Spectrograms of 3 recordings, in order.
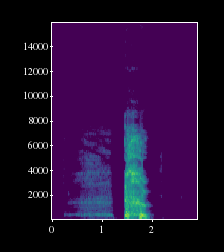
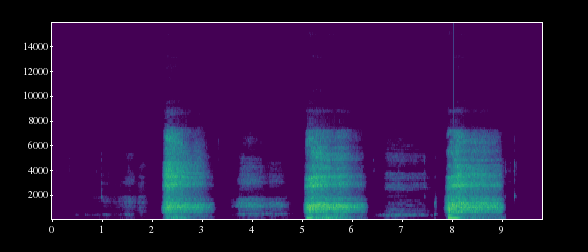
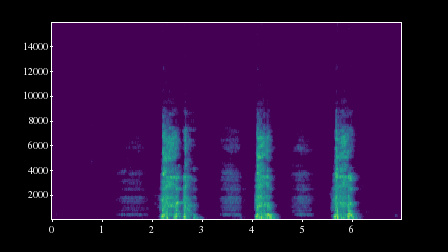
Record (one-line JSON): {"cough_length": "2.9 s", "cough_amplitude": 28204, "cough_signal_mean_std_ratio": 0.34, "exhalation_length": "9.8 s", "exhalation_amplitude": 26476, "exhalation_signal_mean_std_ratio": 0.48, "three_cough_length": "7.0 s", "three_cough_amplitude": 29856, "three_cough_signal_mean_std_ratio": 0.35, "survey_phase": "alpha (2021-03-01 to 2021-08-12)", "age": "45-64", "gender": "Male", "wearing_mask": "No", "symptom_none": true, "smoker_status": "Ex-smoker", "respiratory_condition_asthma": false, "respiratory_condition_other": false, "recruitment_source": "REACT", "submission_delay": "2 days", "covid_test_result": "Negative", "covid_test_method": "RT-qPCR"}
